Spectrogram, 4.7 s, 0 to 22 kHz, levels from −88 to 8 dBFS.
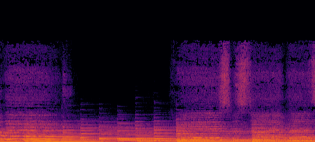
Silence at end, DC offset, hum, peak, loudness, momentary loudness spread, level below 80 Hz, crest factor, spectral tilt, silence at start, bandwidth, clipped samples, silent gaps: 0 s; under 0.1%; none; -6 dBFS; -21 LUFS; 4 LU; -34 dBFS; 14 dB; -6.5 dB/octave; 0 s; 16 kHz; under 0.1%; none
